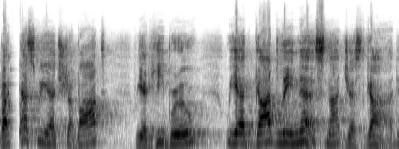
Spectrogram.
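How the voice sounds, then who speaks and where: A man with an American accent speaks in a raised, projected voice, high in pitch and fairly slow. His intonation is fairly even, and there is noticeable background noise. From Texas, Houston. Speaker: rabbi. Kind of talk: sermon.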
